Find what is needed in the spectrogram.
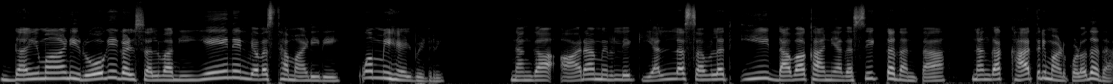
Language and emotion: Kannada, fearful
